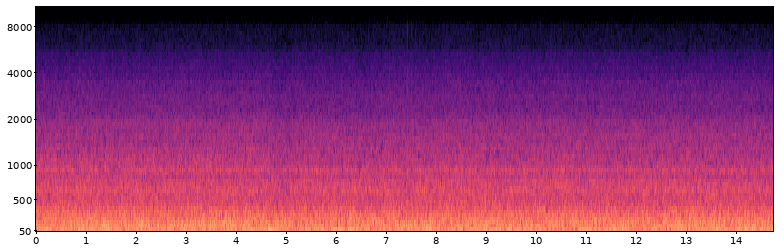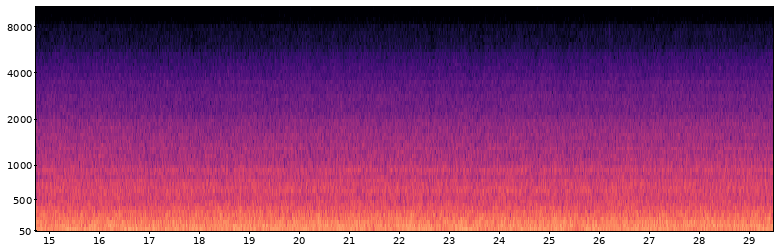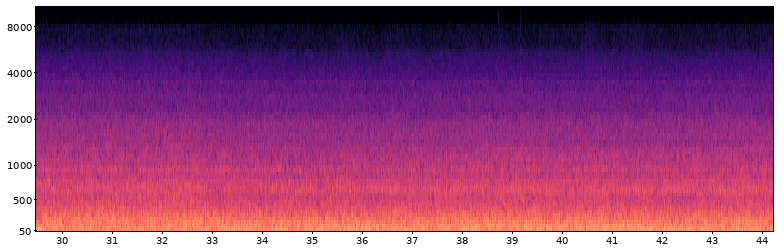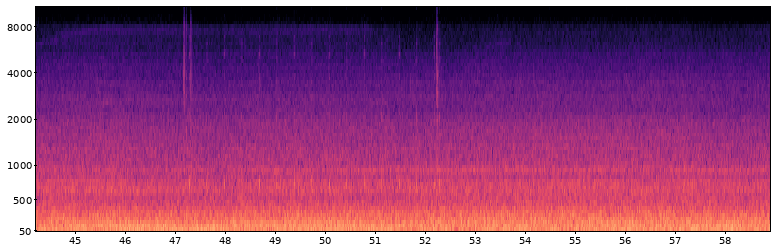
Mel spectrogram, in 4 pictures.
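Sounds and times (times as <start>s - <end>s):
car road and engine noise: 0.0s - 58.9s
light ticks: 50.8s - 52.4s.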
